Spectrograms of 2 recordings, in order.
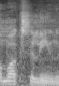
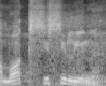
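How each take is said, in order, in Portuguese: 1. As sílabas da palavra são alteradas ou trocadas. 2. A palavra é dita na forma padrão. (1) "Você nunca tomou amoxicilina" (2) "você tomou amoxicilina"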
